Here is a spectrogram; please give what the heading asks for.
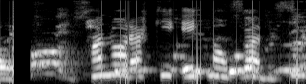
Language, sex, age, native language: Icelandic, male, 18-19, Latvian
